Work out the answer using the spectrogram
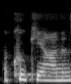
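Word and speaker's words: kykeon: But this guy did massive amounts of research into the connection on Akukion, is how he pronounces it, in Greece for almost 2,000 years.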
